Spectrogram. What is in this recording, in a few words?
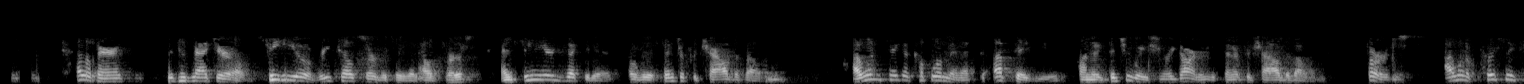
voicemail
